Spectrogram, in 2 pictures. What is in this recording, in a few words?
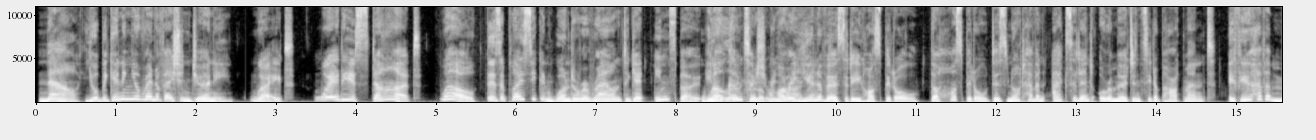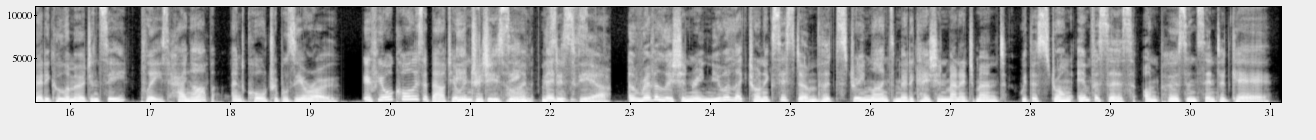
Natural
